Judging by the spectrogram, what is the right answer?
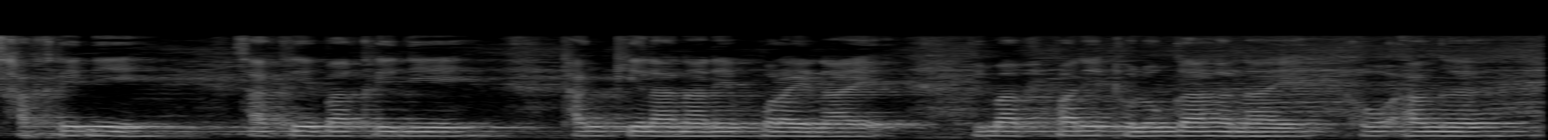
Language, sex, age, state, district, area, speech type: Bodo, male, 30-45, Assam, Udalguri, rural, spontaneous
